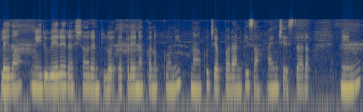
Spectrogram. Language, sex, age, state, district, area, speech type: Telugu, female, 30-45, Andhra Pradesh, Nellore, urban, spontaneous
